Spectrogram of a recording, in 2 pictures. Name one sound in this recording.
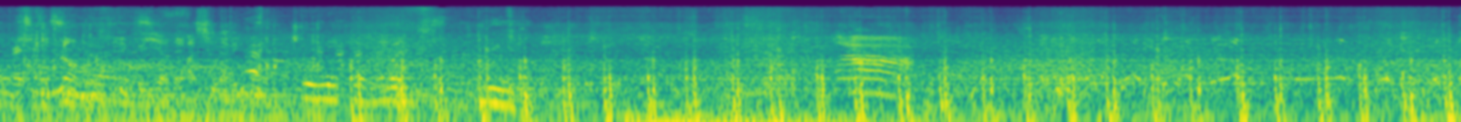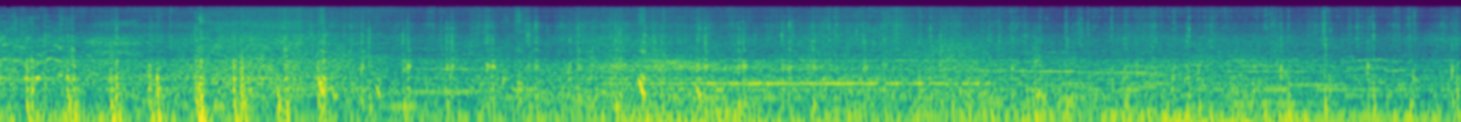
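A horse's hooves clop steadily on wooden planks and dirt.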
